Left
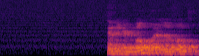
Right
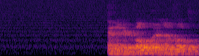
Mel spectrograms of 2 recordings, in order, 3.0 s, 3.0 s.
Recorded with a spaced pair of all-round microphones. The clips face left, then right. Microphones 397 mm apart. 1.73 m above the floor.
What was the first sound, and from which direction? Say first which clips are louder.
A man speaking: left 1 dB; 55° left (ahead or behind).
